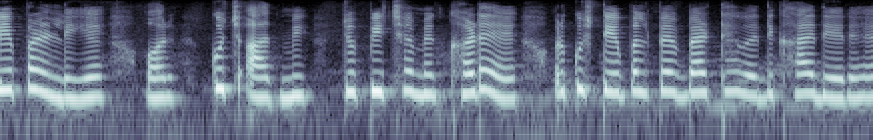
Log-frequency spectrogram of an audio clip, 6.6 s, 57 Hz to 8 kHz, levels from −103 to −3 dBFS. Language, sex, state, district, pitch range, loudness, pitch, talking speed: Hindi, female, Haryana, Charkhi Dadri, 260-315 Hz, -20 LUFS, 300 Hz, 185 wpm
